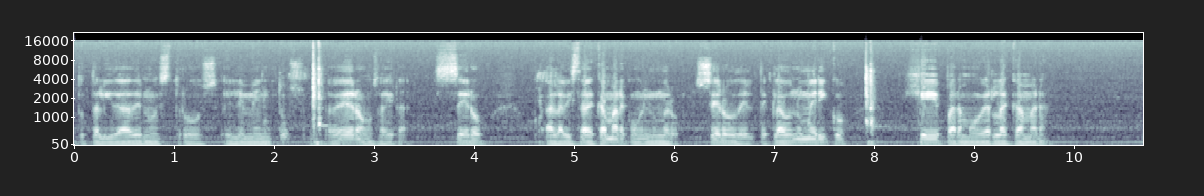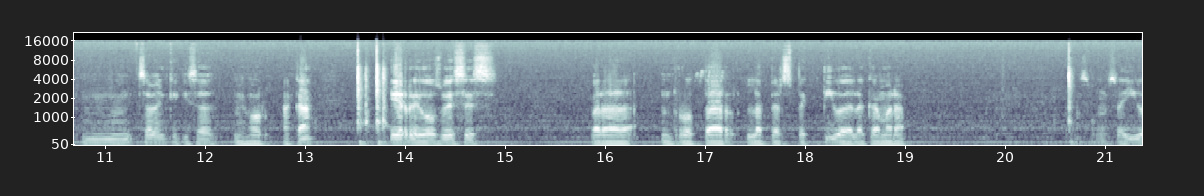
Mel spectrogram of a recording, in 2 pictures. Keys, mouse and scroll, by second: 2.2 KP_0, 7.7 g, 12.3 click, 13.3 r, 19.7 click.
